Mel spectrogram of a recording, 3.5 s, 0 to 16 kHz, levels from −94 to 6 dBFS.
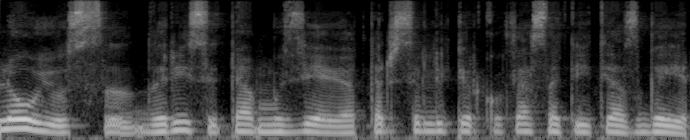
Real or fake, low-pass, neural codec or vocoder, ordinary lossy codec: real; 14.4 kHz; none; Opus, 24 kbps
